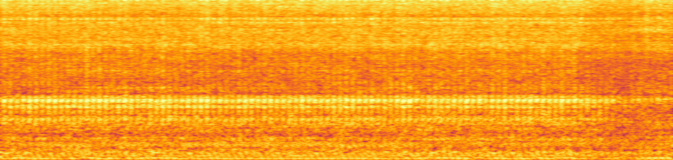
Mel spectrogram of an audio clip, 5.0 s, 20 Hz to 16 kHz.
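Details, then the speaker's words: 196cc 3hp diesel, warmed up under load, just connected to alcohol/water vaporizer bucket feeding intake; exhaust and intake temps dropping: steady chug with harsher knock on each firing stroke; knocking heard, may be bad. "And right away we can see the exhaust gas temperatures are dropping along with the intake temps, which is good, but I'm also hearing a knocking sound from the engine, which may be bad."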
